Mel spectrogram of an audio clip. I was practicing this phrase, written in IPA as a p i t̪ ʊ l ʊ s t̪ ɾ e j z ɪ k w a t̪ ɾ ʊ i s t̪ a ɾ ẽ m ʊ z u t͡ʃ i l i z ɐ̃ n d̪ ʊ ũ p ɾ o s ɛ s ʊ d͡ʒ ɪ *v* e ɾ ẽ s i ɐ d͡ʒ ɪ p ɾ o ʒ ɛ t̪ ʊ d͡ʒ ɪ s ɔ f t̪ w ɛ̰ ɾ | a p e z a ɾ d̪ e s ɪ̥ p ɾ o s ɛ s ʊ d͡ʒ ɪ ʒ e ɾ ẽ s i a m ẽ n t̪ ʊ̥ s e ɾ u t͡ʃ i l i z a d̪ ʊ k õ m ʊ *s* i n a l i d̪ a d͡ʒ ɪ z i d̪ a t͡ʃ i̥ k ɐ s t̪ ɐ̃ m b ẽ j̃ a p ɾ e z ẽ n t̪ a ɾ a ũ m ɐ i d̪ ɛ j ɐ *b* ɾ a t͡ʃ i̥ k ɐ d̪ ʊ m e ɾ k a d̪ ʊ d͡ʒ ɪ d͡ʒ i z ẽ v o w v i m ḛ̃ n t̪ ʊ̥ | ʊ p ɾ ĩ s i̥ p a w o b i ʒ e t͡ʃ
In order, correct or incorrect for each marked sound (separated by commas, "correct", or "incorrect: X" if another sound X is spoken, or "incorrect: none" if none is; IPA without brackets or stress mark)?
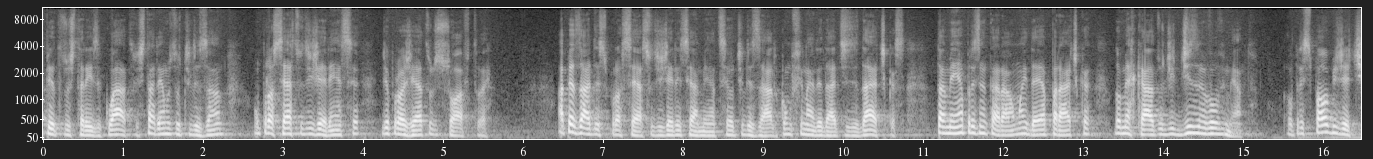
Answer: incorrect: ʒ, incorrect: f, incorrect: p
